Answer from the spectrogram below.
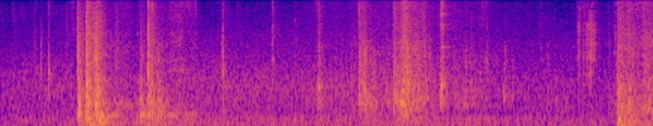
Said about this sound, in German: Draußen vor der Tür lädt der Bierfahrer seine Lieferung ab. Einen vollen Kasten nimmt er mit einer Hand und erzählt von einem Kollegen, der dasselbe mit fünf leeren Kästen tut.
